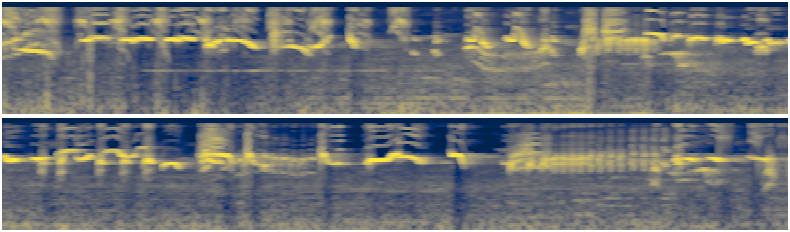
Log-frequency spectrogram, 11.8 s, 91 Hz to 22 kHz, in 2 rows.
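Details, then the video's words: Oriental magpie-robin of a Sumatran variant, singing a loud, continuous, varied song of rich whistles, sliding notes and rapid chattering trills with sharp clicks, delivered almost without pause. "5 Suara Kacer Sumatera"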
